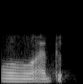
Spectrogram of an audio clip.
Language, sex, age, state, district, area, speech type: Manipuri, male, 30-45, Manipur, Thoubal, rural, conversation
